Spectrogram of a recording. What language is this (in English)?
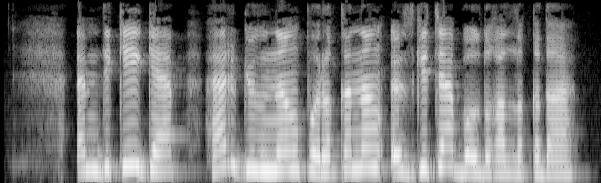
Uyghur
